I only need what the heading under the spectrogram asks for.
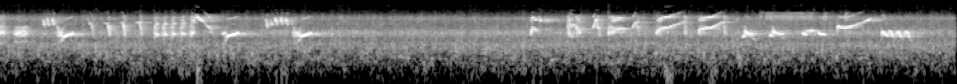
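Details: Orange-headed thrush singing to draw song from other birds: rapid chattering bursts mixed with clear upslurred whistles, a quieter gap midway, then a dense varied sequence of sliding notes over continuous hiss.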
